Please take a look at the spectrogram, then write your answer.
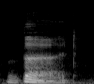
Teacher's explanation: we're putting the r and the vowel together to make one long sound. So in a word like bird for example you say b d not b not bird.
